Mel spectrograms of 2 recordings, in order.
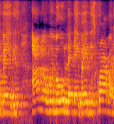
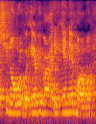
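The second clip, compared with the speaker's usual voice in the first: ordinary delivery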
